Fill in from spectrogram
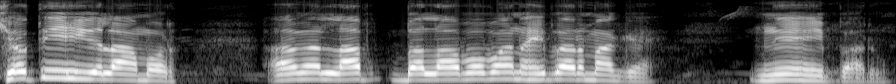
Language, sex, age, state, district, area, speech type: Odia, male, 45-60, Odisha, Balangir, urban, spontaneous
